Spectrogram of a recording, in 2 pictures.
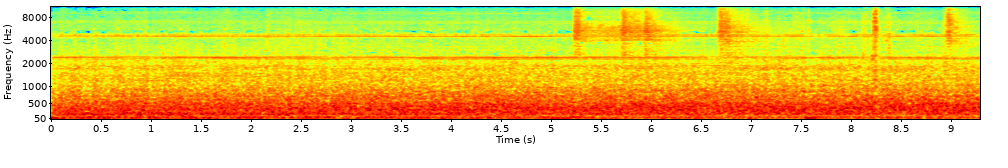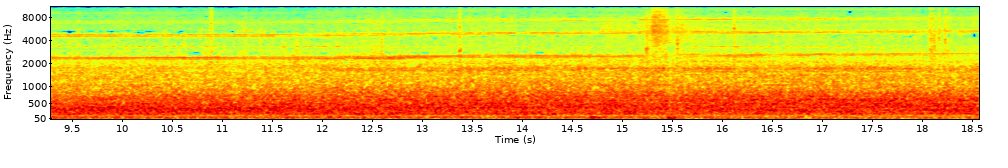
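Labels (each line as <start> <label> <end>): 0.0 An aircraft approaches the ground. 18.6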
